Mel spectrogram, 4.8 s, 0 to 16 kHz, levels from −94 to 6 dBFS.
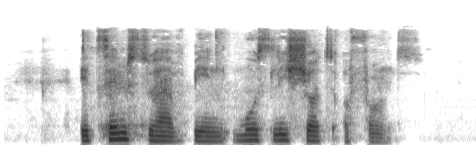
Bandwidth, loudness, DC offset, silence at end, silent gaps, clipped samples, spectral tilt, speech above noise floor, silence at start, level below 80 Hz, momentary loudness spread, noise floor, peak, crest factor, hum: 7.8 kHz; -20 LUFS; under 0.1%; 0.7 s; none; under 0.1%; -4.5 dB/octave; 59 dB; 0.8 s; -58 dBFS; 15 LU; -79 dBFS; -2 dBFS; 20 dB; none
